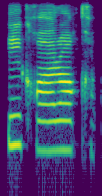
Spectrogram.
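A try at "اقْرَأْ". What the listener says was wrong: iqra. Bukan tapi hanya tertahan saja iqra. Bukan huruf kaf ya di belakang ya Umi, tapi huruf hamzah. Huruf hamzah itu hanya ditahan saja. Iqra. Masih terdengar nggak ada koknya ya. Iqra langsung seperti ngerem.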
